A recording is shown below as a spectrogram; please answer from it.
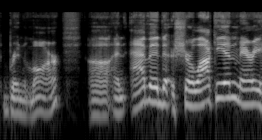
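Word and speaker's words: Bryn Mawr: I'm from Philadelphia so I know how to pronounce brinar uh an avid sherlockian Mary has been invested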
